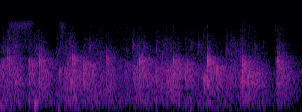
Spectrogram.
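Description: Audience applause in a hall for a panel discussion on cross-border activism, steady mid-level clapping spread across the room for about three seconds with no talk.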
